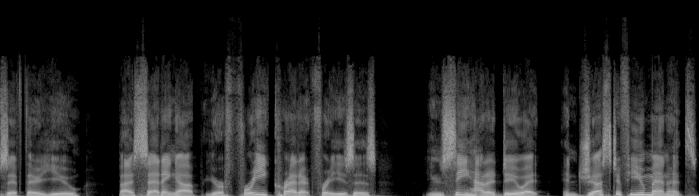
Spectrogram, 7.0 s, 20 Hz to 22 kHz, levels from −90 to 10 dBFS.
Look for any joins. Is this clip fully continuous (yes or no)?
yes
